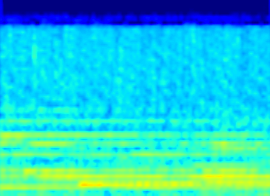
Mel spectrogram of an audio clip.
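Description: Steady rain falls on scrap heaps in a junkyard, a constant close hiss of drops on metal and debris with a faint tonal hum underneath, and no voices.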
